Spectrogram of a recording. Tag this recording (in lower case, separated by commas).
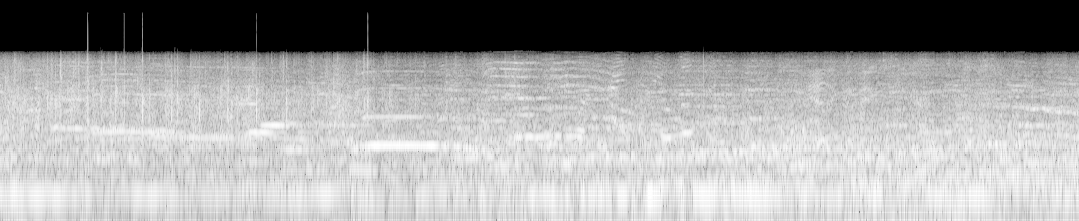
speech, music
